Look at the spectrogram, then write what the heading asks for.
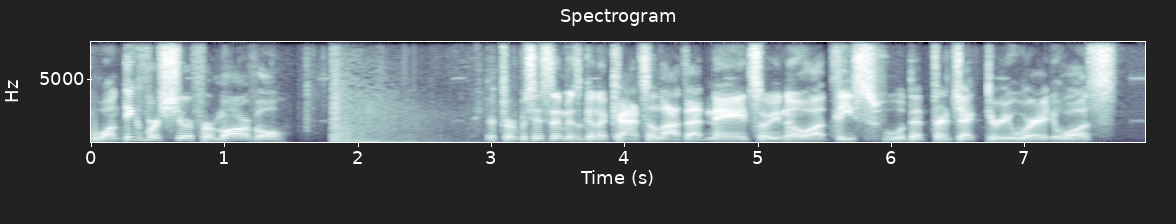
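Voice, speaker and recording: A man giving live play-by-play commentary on an esports match, his voice tired and hoarse, excitable and rising to shouts at big plays. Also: mid-range voice, moderate pace, no room sound. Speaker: esports caster. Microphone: phone on a low battery.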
